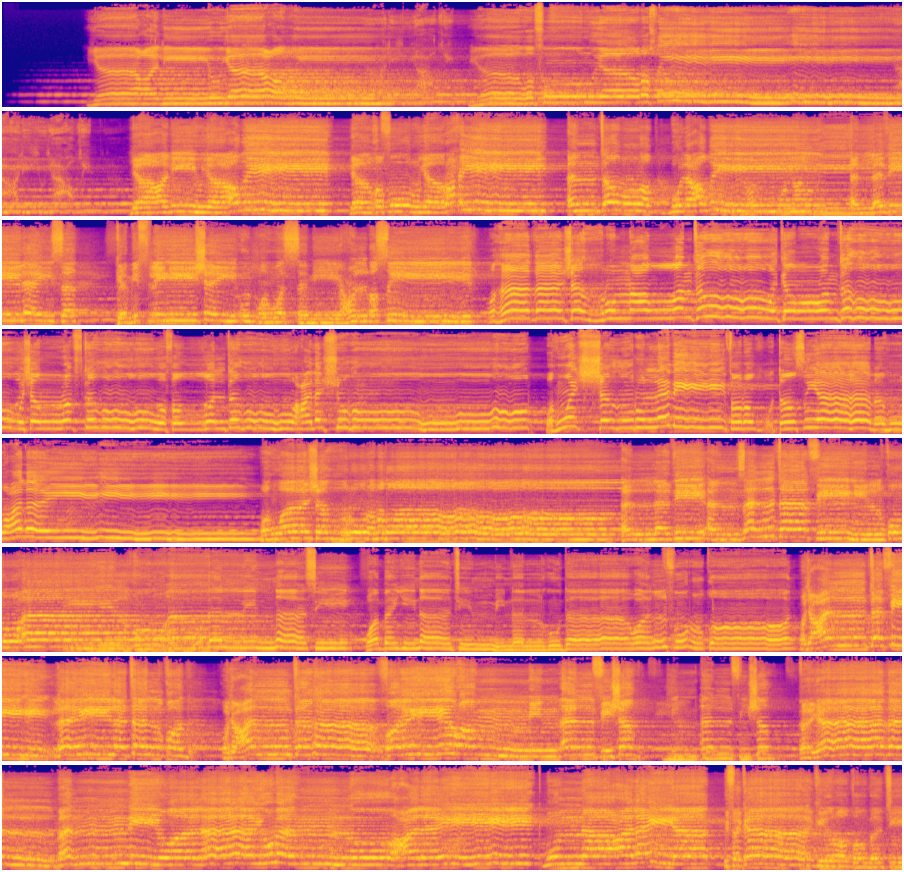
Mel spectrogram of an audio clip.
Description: همخوانی دعای یاعلی و یاعظیم | گروه تواشیح بین المللی تسنیم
